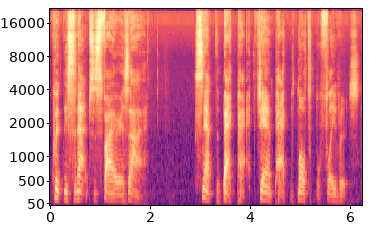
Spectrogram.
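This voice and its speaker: A male spoken word poet with a mid-range voice recites his verses in a hip-hop cadence. His delivery is rhythmic and emphatic, set off by deliberate pauses between short phrases. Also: mid-range voice, breathy edge. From United States city.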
